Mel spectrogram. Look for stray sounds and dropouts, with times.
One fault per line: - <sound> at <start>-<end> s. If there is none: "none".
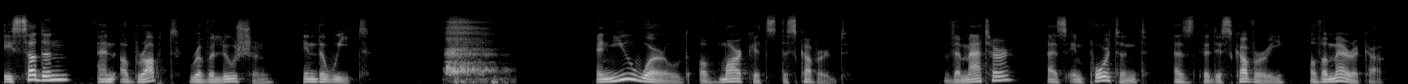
- sigh at 4.4-5.2 s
